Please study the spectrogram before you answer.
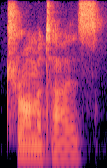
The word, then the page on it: traumatize: American English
